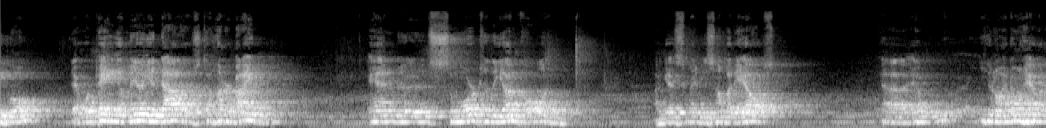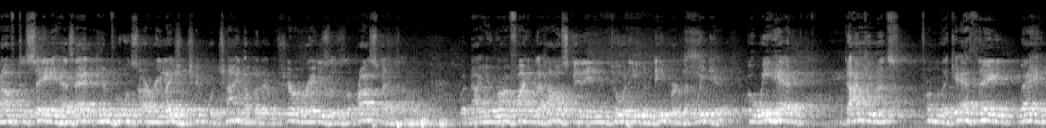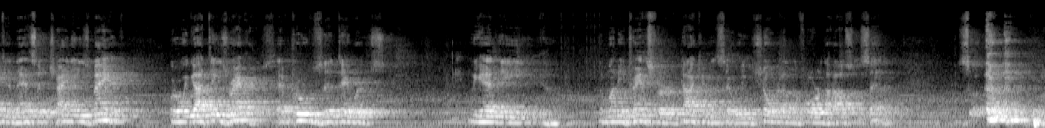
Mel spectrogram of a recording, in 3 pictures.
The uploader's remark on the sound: Q & A at Gingerich Well & Pump Service in Kalona, Iowa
